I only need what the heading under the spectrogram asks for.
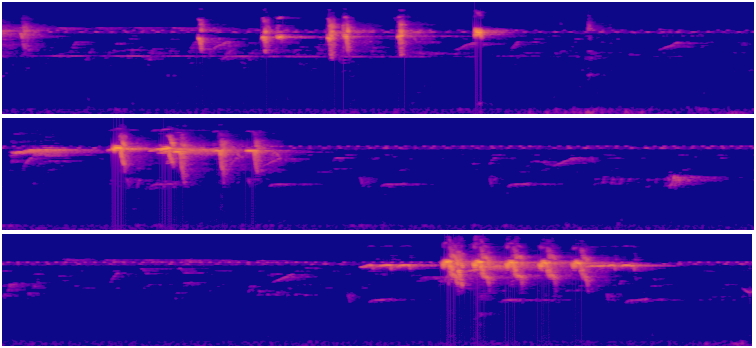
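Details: Blue-crowned hanging parrot heard while young birds are trained: scattered sharp, very high chirps, a rapid shrill twittering burst, a quiet gap, then a loud stretch of piercing high notes.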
